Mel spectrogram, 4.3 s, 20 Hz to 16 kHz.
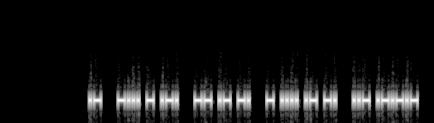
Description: Morse code, heard as a keyed tone, about 46 wpm, 700 Hz. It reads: A BTR MAN THAN U.
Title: Sentences from Top 400 Words and Abbreviations 50wpm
